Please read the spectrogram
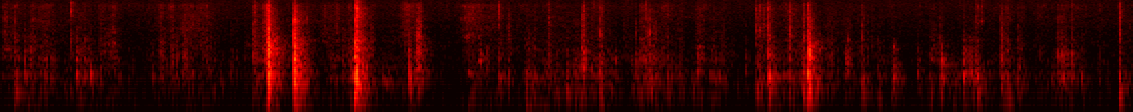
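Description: Sharp clicks and knocks of a plastic battery box cover being handled and pressed into place in a car's engine bay, with the loudest cluster about two seconds in and another group about six seconds in.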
